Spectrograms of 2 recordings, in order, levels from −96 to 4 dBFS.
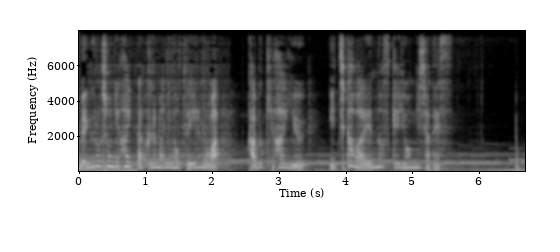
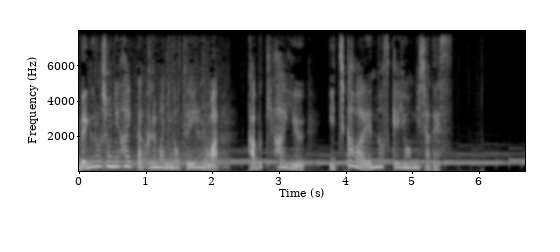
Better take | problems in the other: second | background sound (Car); 12 dB below the speech // room echo; dies away in 0.3 s

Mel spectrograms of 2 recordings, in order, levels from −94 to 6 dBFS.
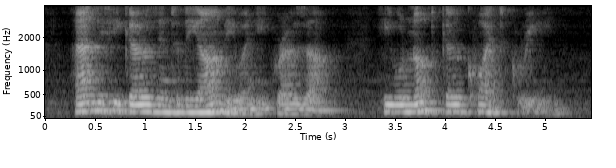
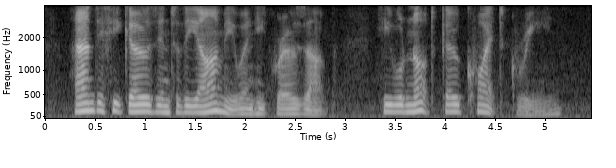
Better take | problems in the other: second | room echo; dies away in 0.6 s

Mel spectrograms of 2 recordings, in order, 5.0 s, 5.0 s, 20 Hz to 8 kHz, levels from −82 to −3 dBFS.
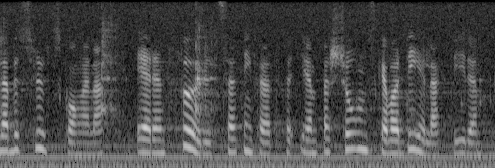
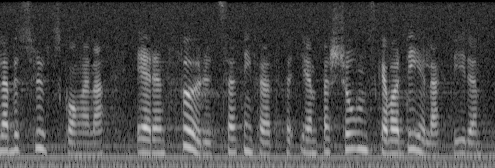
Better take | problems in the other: second | background sound (Water / Liquid); 16 dB below the speech

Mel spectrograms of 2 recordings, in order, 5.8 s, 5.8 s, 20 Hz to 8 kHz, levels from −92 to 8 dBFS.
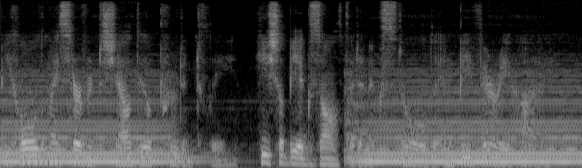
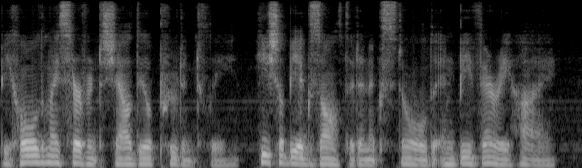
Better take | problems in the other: second | background sound (Bowed string instrument); 3 dB above the speech

